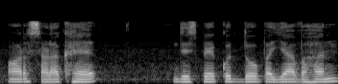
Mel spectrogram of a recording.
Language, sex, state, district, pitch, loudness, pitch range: Hindi, male, Uttar Pradesh, Etah, 125 Hz, -22 LUFS, 120-125 Hz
